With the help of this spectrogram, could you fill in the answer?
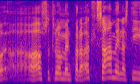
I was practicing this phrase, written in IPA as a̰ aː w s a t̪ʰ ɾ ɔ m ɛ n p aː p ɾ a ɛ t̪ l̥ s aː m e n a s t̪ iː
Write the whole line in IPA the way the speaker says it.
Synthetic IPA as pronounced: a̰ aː w s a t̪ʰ ɾ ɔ m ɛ n p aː ɾ a œ t̪ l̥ s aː m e n a s t̪ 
